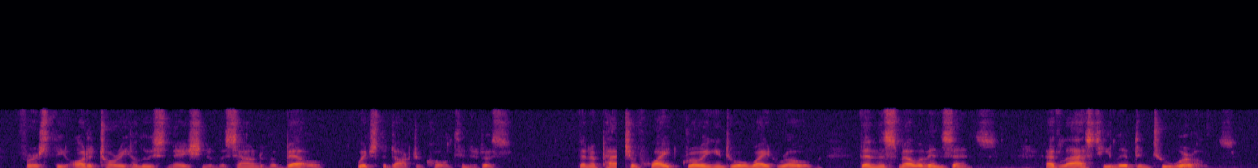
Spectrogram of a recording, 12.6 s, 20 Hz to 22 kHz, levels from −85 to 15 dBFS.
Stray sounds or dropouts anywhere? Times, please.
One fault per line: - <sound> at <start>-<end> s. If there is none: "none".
- dropout at 6.2-6.3 s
